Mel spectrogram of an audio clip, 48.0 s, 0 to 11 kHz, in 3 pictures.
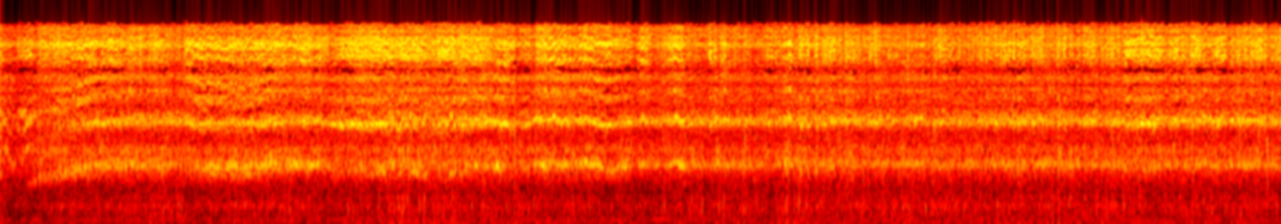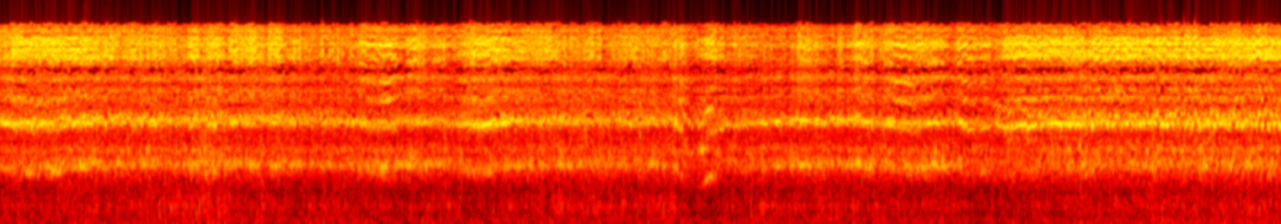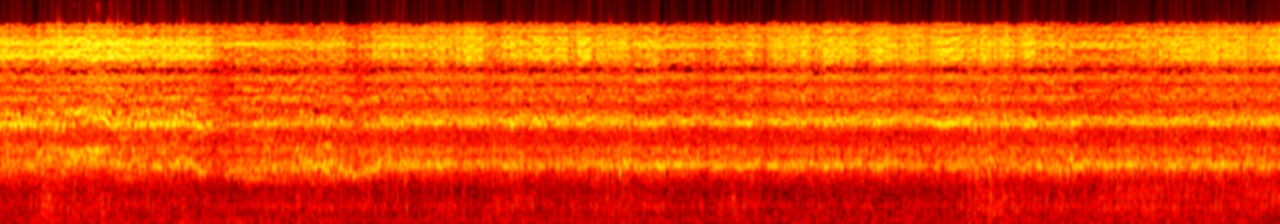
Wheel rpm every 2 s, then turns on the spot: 180, 220, 220, 230, 230, 240, 230, 230, 230, 230, 230, 220, 210, 230, 200, 200, 210, 200, 210, 230, 230, 230, 220, 230.
none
